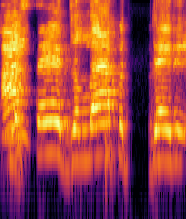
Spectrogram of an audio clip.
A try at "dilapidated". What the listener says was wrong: You didn't pronounce the D properly.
